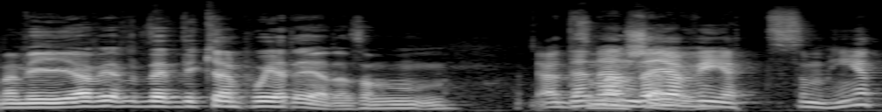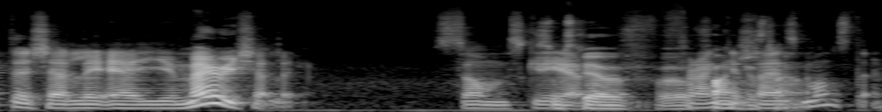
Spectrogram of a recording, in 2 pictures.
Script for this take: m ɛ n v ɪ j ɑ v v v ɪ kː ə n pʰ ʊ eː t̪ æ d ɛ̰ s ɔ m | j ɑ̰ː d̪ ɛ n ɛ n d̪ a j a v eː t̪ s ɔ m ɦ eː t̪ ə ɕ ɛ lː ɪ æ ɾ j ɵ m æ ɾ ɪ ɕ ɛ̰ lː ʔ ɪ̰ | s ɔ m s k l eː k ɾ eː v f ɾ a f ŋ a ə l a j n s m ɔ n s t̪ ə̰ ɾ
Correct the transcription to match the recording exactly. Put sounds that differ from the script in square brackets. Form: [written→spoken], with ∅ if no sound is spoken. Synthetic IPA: m ɛ n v ɪ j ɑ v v v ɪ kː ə n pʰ ʊ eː t̪ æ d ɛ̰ s ɔ m | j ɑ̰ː d̪ ɛ n ɛ n d̪ a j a v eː t̪ s ɔ m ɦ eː t̪ ə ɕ ɛ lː ɪ æ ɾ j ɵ m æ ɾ ɪ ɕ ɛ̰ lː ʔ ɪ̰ | s ɔ m s k [l→ɾ] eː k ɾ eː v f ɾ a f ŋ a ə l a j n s m ɔ n s t̪ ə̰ ɾ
